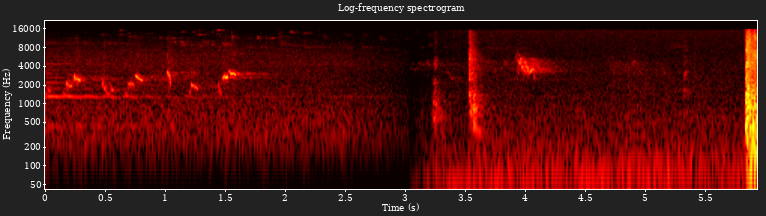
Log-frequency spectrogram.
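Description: Birds chirping, a quick string of short rising chirps that fades out. After a brief hush come a couple of light clicks, another chirp, and a loud door thud near the end as a heavy front door is worked.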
